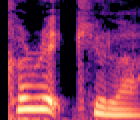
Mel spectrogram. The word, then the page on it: curriculum: anglais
